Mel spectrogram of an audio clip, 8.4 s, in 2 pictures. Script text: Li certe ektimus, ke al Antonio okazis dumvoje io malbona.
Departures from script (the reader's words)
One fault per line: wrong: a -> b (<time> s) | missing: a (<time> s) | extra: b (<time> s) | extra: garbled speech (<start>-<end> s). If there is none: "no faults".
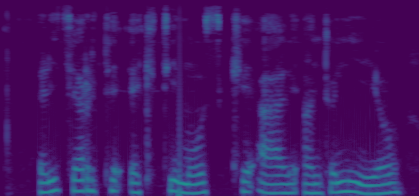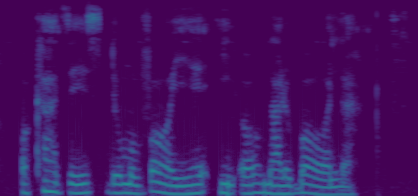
no faults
